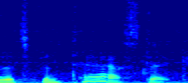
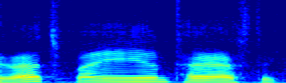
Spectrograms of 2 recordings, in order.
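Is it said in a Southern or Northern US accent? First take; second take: Northern; Southern. First: It is said in a Northern US accent. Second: It is said in a Southern US accent.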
